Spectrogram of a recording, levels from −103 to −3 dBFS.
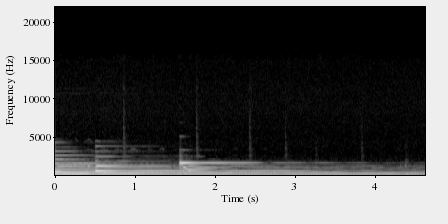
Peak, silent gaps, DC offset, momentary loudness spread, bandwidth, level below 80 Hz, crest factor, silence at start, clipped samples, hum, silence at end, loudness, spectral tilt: -16 dBFS; none; under 0.1%; 15 LU; 4.5 kHz; -62 dBFS; 18 dB; 0 s; under 0.1%; none; 0 s; -33 LUFS; -10 dB/octave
